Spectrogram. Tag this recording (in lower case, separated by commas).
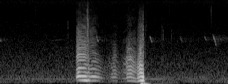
insect, animal, wild animals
